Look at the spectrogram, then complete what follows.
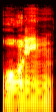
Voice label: science fiction robot says warning

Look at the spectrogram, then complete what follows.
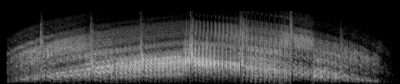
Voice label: science fiction robot glitch voice

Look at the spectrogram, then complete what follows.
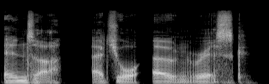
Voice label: human male voice says enter at your own risk

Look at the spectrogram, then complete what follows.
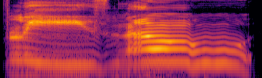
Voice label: human voice male in peril says please no; zapsplat

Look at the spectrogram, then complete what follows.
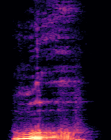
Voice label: fantasy giant male inquisitive ohh; zapsplat

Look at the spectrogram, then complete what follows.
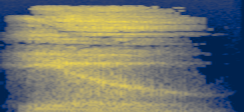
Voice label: horror evil demonic voice male says "you"

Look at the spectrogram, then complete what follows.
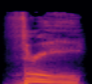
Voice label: radio prod male voice says three processed

